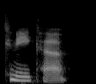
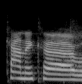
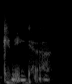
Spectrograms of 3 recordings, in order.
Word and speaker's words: Kanika: I remember so vividly, like it just rolling off the tongue, me being like, it's Kanika, after it being like pronounced Kanika, or that like hesitation. You could see their face screw up, like as they're trying to figure out how to pronounce it. I'd just be ready every time, like, it's Kanika.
